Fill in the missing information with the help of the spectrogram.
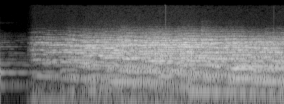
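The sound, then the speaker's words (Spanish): Church bells peal in celebration, a dense wash of overlapping ringing tones that swells in after a brief quiet moment and stays loud and sustained, with no voices. “Y al acabar el acto sonaron las campanas para mostrar regocijo público por la declaración de mayoría de edad de la reina.”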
